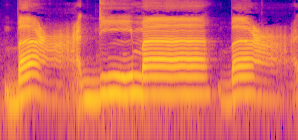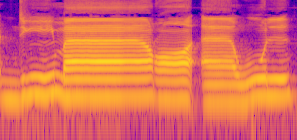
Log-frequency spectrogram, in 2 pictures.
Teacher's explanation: Guru-guru dia sebut bainiyah. Bacaan ain tu betul-betul duduk di tengah. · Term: tawassut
